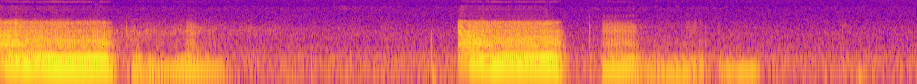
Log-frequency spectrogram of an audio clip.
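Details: English bulldog snoring in a blanket: loud, buzzing snores on breathing in, each followed by softer rumbling breaths out; slow and regular, about two breath cycles in nine seconds.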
